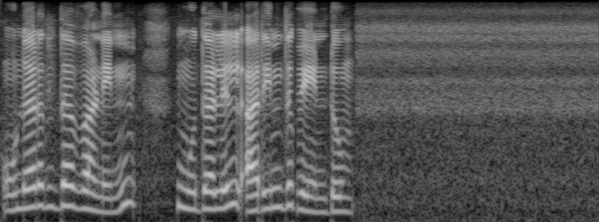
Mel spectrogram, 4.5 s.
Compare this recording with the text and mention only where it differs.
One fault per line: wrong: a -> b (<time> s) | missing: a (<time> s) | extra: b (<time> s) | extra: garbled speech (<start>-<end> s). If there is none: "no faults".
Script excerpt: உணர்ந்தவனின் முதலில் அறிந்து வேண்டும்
no faults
